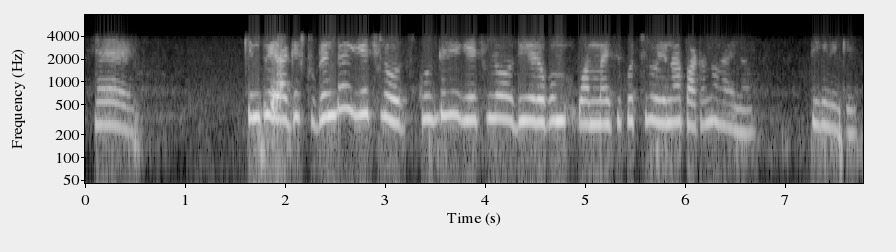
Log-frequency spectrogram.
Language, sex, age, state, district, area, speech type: Bengali, female, 18-30, West Bengal, Purba Bardhaman, urban, conversation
